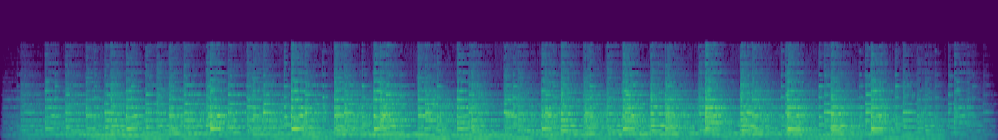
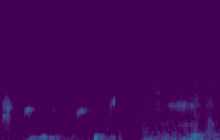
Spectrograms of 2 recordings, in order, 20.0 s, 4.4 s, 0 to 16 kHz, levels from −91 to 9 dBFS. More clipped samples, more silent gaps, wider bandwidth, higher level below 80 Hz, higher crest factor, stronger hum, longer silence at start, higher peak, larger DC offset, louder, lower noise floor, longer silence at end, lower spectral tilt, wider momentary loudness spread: neither; neither; first, 11.5 kHz vs 7.2 kHz; first, -62 dBFS vs under -90 dBFS; about the same, 18 dB vs 22 dB; neither; first, 0.25 s vs 0.05 s; first, 0 dBFS vs -44 dBFS; neither; first, -16 LUFS vs -64 LUFS; second, -40 dBFS vs -85 dBFS; first, 0.2 s vs 0 s; second, 0.5 dB/octave vs -4.5 dB/octave; about the same, 10 LU vs 9 LU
